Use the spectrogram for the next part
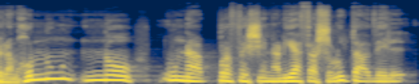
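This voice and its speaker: Middle-aged guy from spain thinking out loud, lots of restarts, voice jumps around a lot. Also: high-pitched, lively intonation, moderate pace, vocal fry, husky. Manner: rambling, thinking aloud with many fillers and restarts. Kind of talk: casual chat.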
